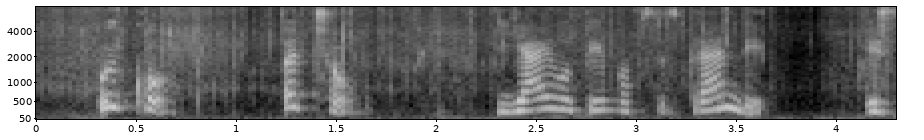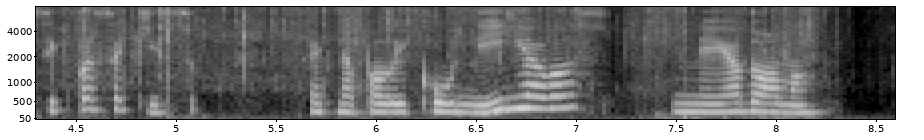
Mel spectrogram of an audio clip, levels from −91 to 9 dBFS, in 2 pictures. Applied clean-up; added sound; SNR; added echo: none; Crumpling, crinkling; 17 dB; none.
